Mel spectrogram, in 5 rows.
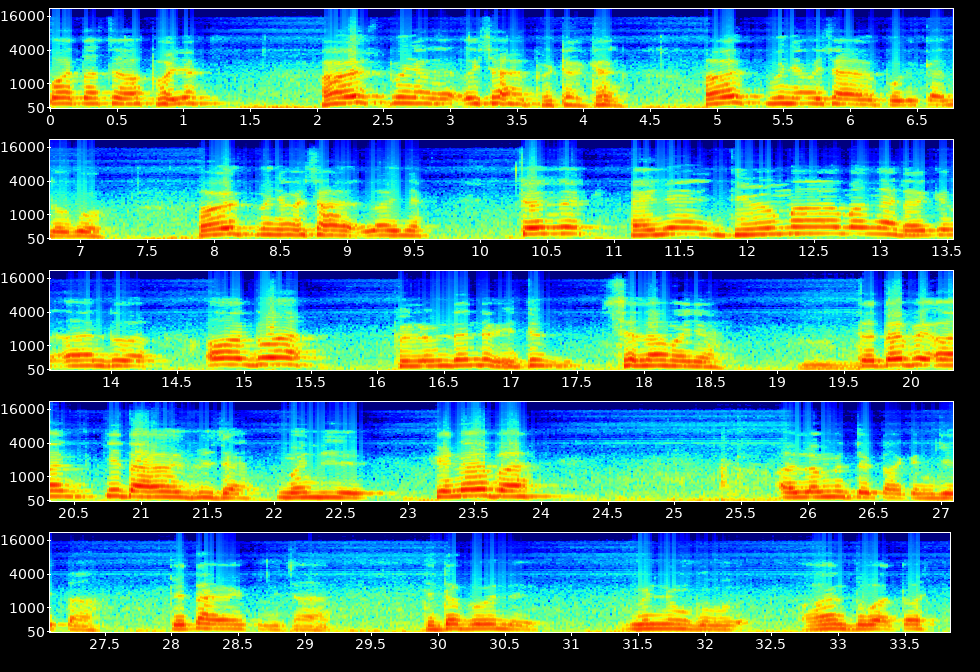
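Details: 22-year-old man with cerebral palsy (physical disability), which was linked to a difficult, delayed delivery at birth; dysarthria.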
